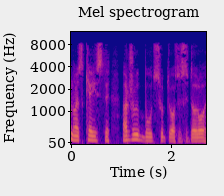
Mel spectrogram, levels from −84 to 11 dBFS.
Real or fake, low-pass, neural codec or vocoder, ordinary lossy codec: fake; 10.8 kHz; codec, 16 kHz in and 24 kHz out, 0.6 kbps, FocalCodec, streaming, 2048 codes; MP3, 32 kbps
